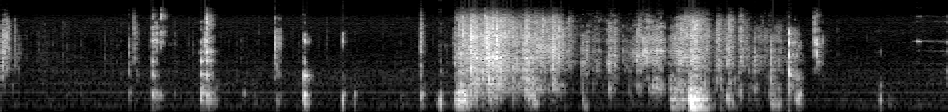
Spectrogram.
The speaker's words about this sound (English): Hey, I'm gonna take a swig real quick.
